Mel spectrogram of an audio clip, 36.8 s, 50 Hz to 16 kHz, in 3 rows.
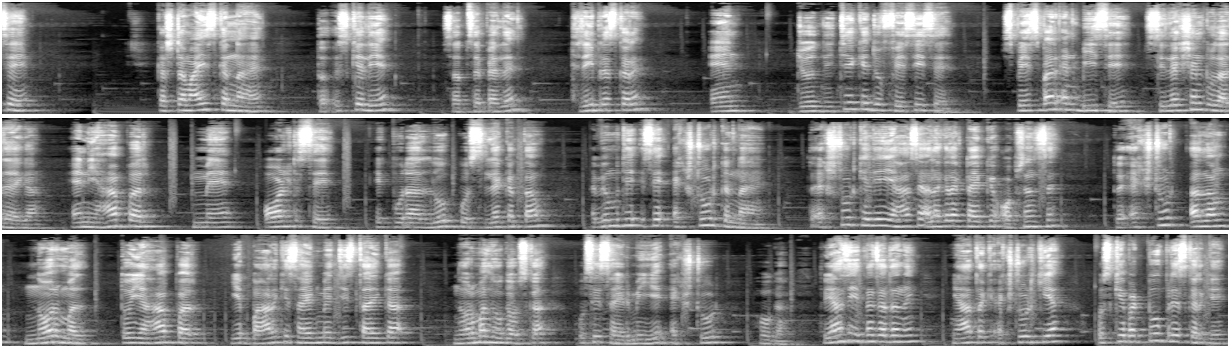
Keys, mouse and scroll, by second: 0.5-1.8 middle drag, 2.2 middle click, 2.3 click, 2.8-3.4 shift+drag, 2.8-3.4 shift+middle drag, 4.3 shift+click, 4.3 shift+middle click, 5.7 3, 10.3 space, 15.5 alt+click, 18.8 click, 20.0-23.9 drag, 25.4-34.6 drag, 36.1 2, 36.6 click.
